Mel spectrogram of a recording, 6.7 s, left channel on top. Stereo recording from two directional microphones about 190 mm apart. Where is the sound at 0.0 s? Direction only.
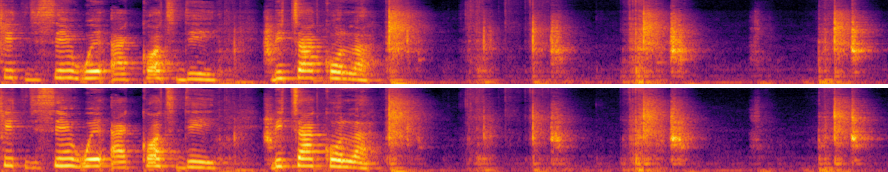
30° right (ahead or behind).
